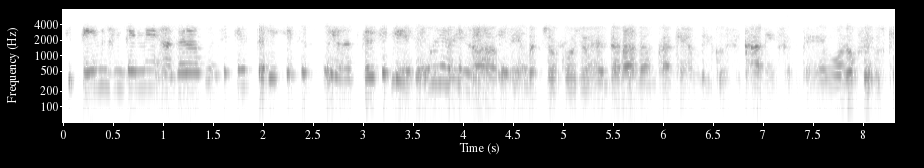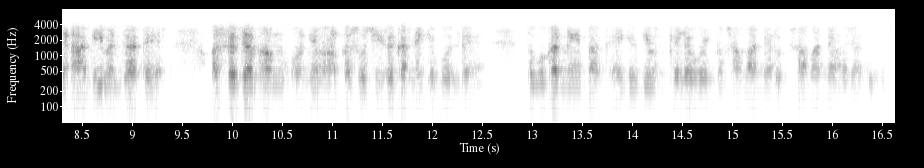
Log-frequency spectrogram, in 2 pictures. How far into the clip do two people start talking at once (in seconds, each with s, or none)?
3.3 s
